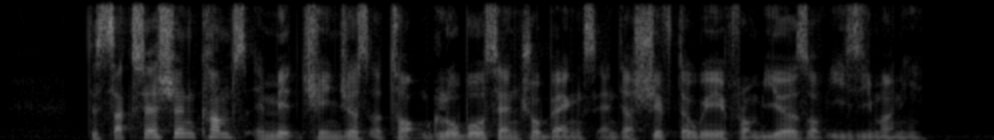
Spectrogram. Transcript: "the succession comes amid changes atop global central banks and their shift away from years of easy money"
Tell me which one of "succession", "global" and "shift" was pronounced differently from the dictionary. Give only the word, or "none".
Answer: none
